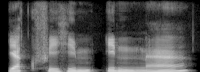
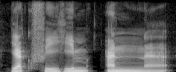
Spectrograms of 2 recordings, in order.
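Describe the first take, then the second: First: The particle after yakfihim begins with an 'i' vowel. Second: The particle after yakfihim begins with an 'a' vowel. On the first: The speaker calls it wrong. "tidak boleh dibaca yakfihim inna" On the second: The speaker calls it right. "harus dibaca yakfihim anna dengan fathah"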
